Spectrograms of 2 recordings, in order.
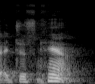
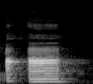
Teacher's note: that catch in the throat when you cut off the air stream in your mouth and you go like for example when you say uh-uh.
